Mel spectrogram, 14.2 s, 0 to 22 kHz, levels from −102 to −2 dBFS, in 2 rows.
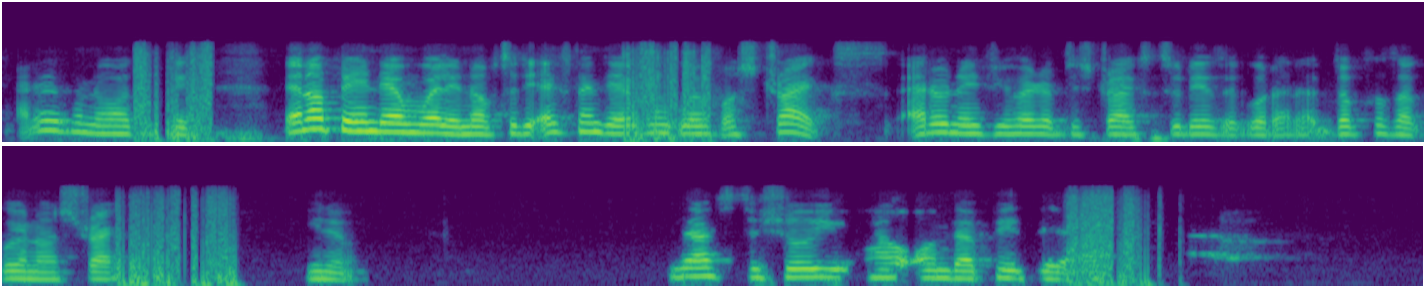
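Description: Loose connector crackle breaks into the speech four times. The first burst runs from 0.66 to 1.04 s, just after "don't even know what". The next is 3.10 to 3.54 s, between "enough to the extent" and "for strikes I don't". Another is 7.68 to 8.28 s. The last is 12.44 to 13.00 s, after "you how underpaid they". A worn contact is making and breaking, chopping the signal. Each burst sounds like irregular scratchy crackle, over the wideband HD Voice bandwidth.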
